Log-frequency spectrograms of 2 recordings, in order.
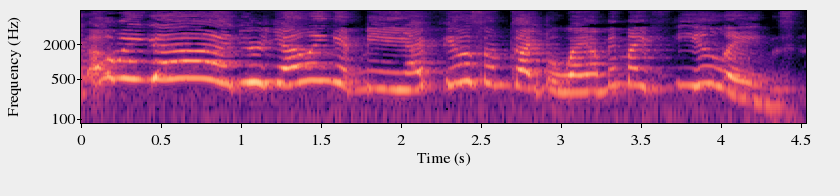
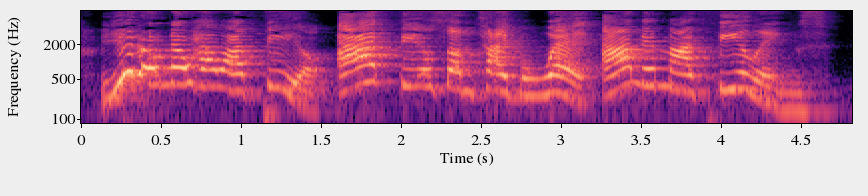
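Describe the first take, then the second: First: Much higher, squeaky, overdramatic hurt; hammed-up wounded woman. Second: Higher and louder, a hammed-up wounded rant; mock emotional outburst. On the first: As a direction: play a woman crushed by one small remark. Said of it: "we're like". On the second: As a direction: play the woman demanding her feelings count. Mocking women's emotional outbursts.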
